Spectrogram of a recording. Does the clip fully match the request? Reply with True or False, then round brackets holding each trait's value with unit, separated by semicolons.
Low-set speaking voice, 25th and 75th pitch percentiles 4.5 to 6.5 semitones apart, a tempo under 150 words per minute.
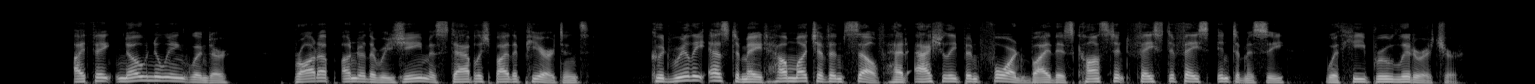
True (125 Hz; 5.0 semitones; 135 wpm)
